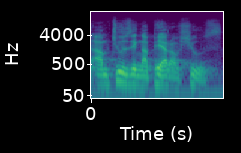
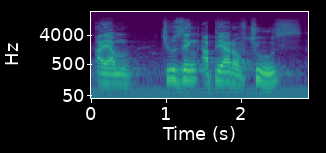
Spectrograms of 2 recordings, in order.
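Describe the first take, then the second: First: Choosing starts with ch, shoes with sh. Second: Choosing starts with sh, shoes with ch. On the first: The speaker calls it right. "instead of saying" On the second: The speaker calls it wrong. "I was saying"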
